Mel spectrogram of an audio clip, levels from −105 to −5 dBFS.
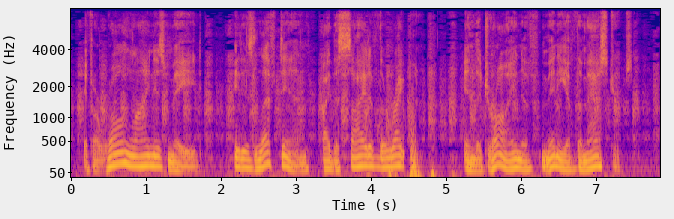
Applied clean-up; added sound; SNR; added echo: none; Dog / Breathing; 13 dB; none.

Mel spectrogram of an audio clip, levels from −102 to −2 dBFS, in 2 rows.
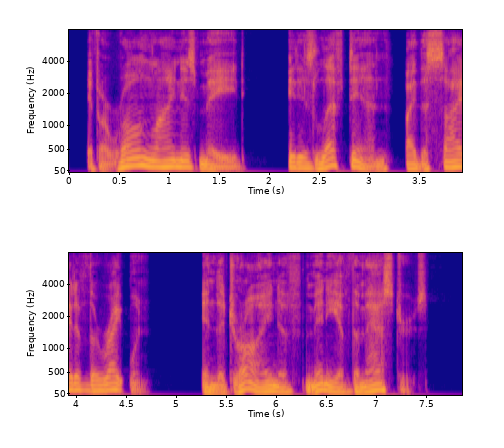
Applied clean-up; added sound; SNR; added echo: none; none; none; none.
